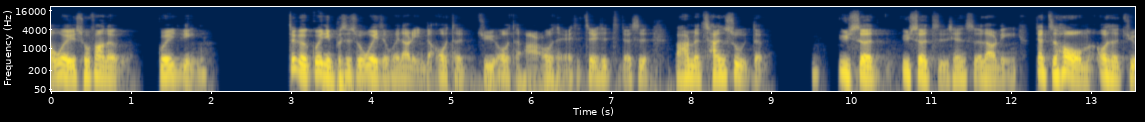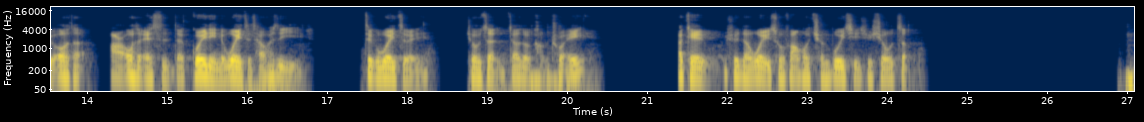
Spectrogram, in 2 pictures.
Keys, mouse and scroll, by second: 19.8 ctrl+a, 26.6 click.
